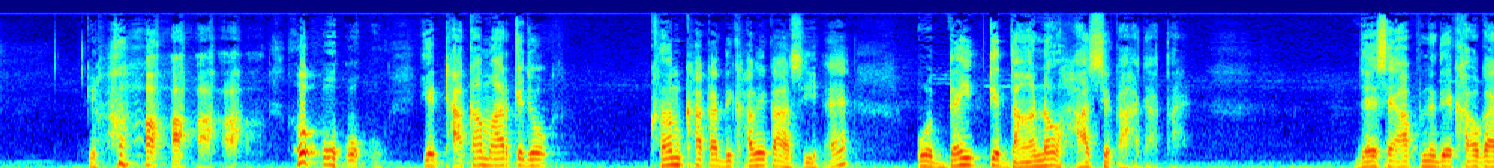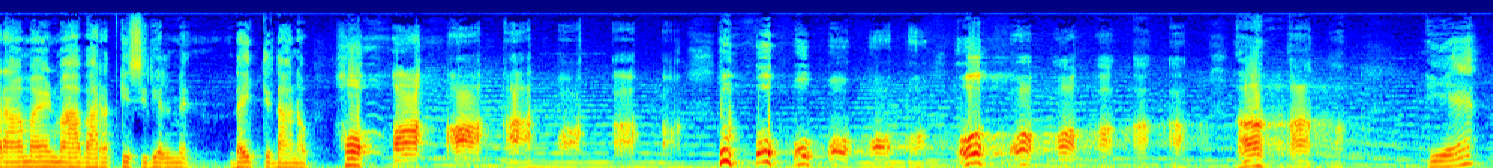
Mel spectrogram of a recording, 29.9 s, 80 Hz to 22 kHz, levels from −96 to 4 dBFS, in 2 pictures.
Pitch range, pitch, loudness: 95-135 Hz, 110 Hz, -18 LUFS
